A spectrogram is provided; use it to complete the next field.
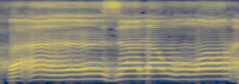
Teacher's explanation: lamnya disebut lam jalalah dan dibaca tafkhim atau tebal karena sebelumnya ada fathah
